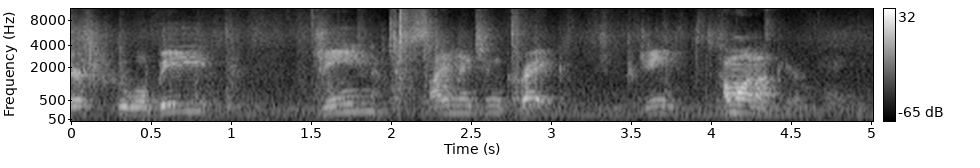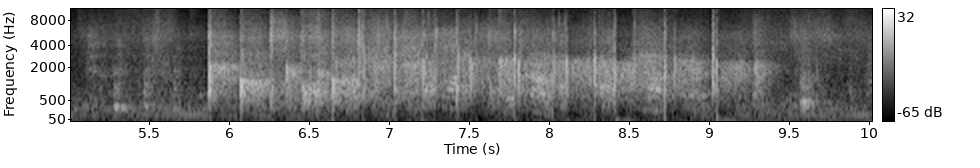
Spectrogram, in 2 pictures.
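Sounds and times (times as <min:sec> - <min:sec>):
audience applauding: 0:05.8 - 0:09.5.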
